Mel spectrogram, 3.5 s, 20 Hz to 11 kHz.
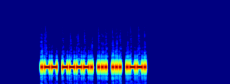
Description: Morse code, heard as a keyed tone, about 64 wpm, spaced as for 54 wpm, 700 Hz. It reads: W9SSP
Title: Speed Racing - USA 1x3 Call Signs 45wpm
